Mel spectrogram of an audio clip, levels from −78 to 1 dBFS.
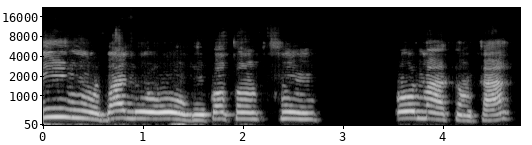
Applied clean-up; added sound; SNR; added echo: neural mask model Resemble Enhance denoiser.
